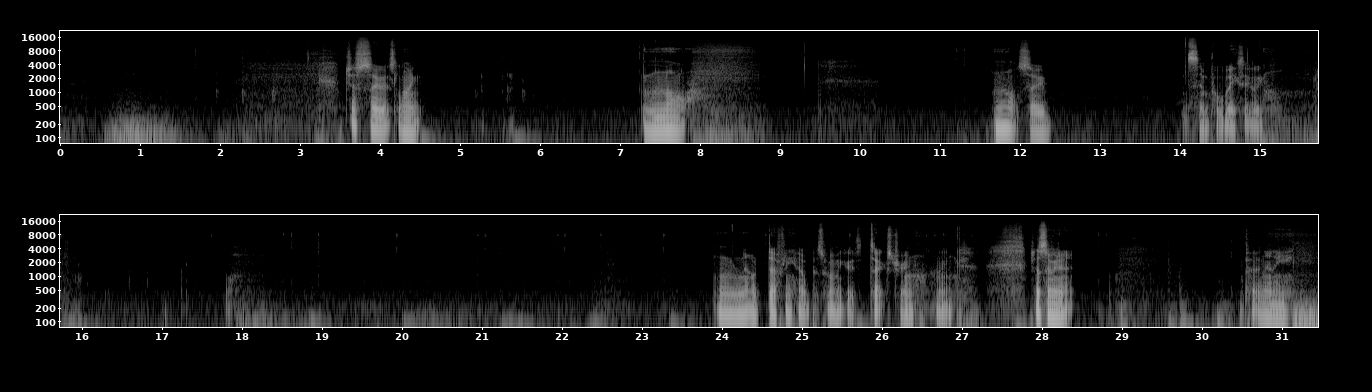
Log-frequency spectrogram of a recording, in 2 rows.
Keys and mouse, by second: 0.0-1.6 alt+super+drag, 7.5 super+click, 11.2 super+click, 15.0 alt+super+click, 18.5 super+click, 18.9 alt+super+click, 20.9 super+click, 21.9 super+click, 22.4 alt+super+click, 24.5 super+click, 24.9 alt+super+click, 26.6 super+click, 27.1 alt+super+click, 28.7 super+click, 29.6 super+Return.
